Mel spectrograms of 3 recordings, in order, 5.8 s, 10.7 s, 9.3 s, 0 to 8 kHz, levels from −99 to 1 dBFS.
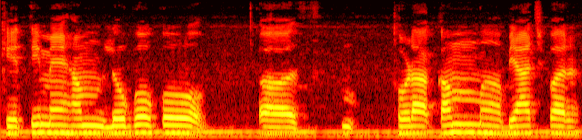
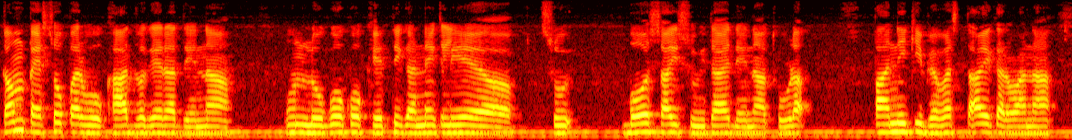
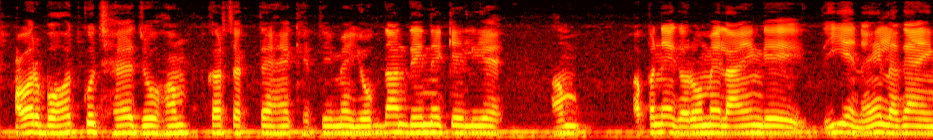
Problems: background sounds at intervals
